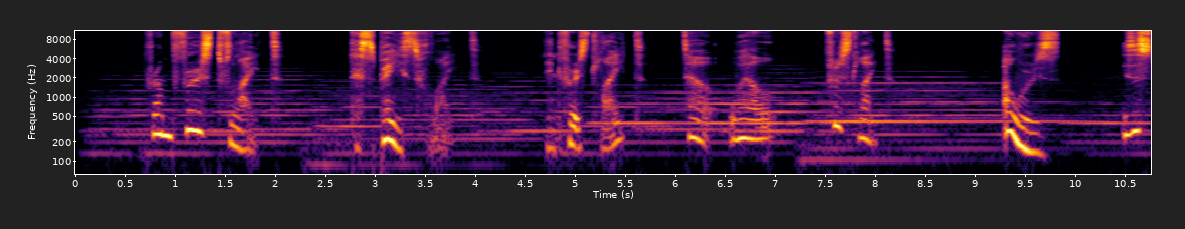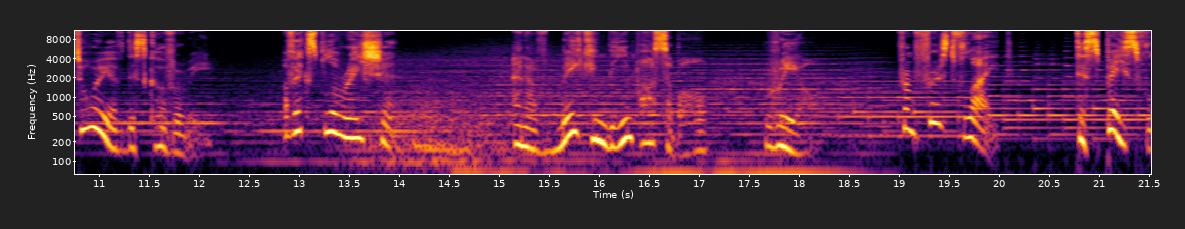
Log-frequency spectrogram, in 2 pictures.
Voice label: commercial english, english female voices arabic accent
